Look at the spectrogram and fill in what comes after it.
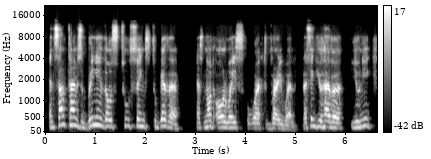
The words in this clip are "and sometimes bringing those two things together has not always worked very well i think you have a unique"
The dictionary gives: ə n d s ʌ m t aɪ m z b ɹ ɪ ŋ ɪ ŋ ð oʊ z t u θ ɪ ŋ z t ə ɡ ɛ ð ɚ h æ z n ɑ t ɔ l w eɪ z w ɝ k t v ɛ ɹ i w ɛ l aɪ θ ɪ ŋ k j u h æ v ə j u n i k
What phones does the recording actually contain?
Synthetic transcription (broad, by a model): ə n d s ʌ m t aɪ m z b ɹ ɪ ŋ ɪ ŋ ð oʊ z t u θ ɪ ŋ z t ə ɡ ɛ ð ɚ h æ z n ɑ t ɔ l w eɪ z w ɝ k t v ɛ ɹ i w ɛ l aɪ θ ɪ ŋ k j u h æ v ə j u n i k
